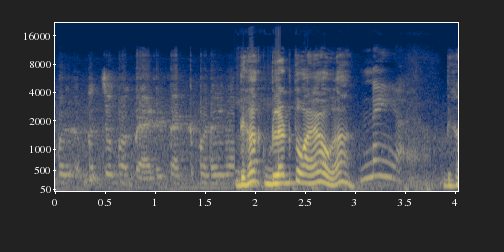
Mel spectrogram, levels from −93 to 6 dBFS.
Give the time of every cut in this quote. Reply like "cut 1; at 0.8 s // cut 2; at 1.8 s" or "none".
cut 1; at 1.8 s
